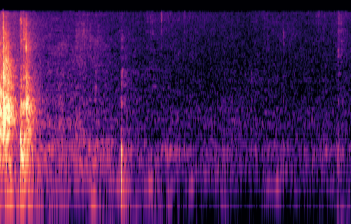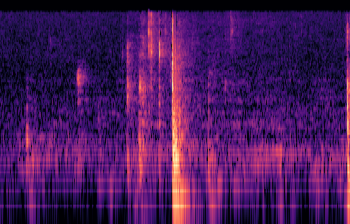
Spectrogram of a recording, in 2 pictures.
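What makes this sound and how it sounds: A hand-sized, solid, flower-shaped block of translucent white glycerine soap, held in one hand, is shaved and scraped with a red-patterned carving knife over a pile of soap shavings. Quiet, crisp scraping and shaving strokes come at scattered intervals, with a louder burst at the start and a few sharper strokes near the five-second mark. Faint background hiss fills the pauses between strokes.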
